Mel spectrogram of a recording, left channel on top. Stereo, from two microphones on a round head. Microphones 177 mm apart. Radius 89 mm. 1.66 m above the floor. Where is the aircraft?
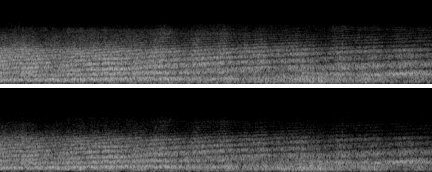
60° left (ahead or behind); by 4.3 s 65° left (ahead or behind).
